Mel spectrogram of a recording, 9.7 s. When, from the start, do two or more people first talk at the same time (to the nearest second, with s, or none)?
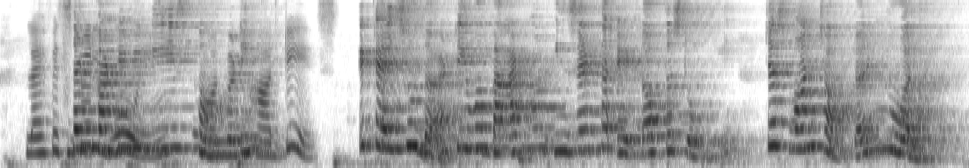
1 s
